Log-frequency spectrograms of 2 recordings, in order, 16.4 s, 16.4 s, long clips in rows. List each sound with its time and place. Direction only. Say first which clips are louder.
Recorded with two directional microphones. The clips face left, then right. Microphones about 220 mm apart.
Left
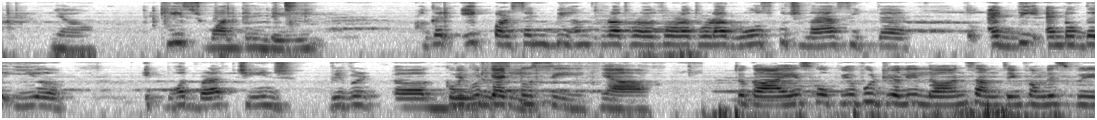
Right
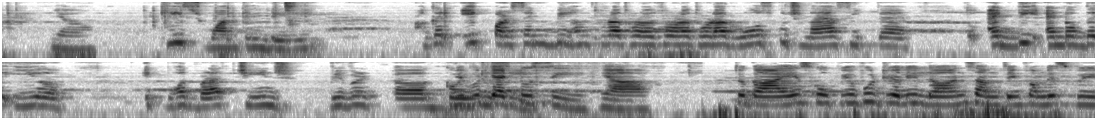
1.3 s a woman's voice: right 1 dB; 20° left (ahead or behind)
3.1 s a woman's voice: left 4 dB; 15° left (ahead or behind)
11.5 s a woman's voice: right 3 dB; 5° right (ahead or behind)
